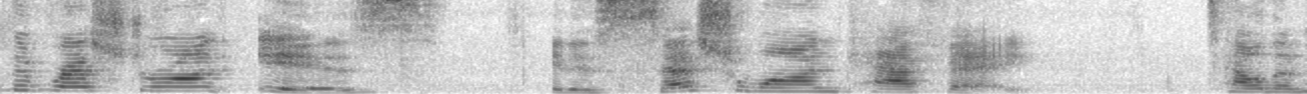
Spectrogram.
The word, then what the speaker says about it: Szechuan: say you can't say it now you're not pronounce it right what the name of the restaurant is it is Szechuan cafe tell them how you say it love Saskatchewan that's what cafe Saskatchewan first of all he's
